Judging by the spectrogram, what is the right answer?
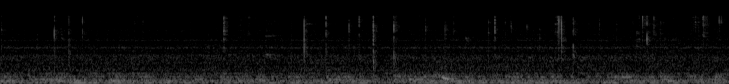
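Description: Eating at a tabletop barbecue grill: scattered light clicks and taps from chewing and from chopsticks on the metal grill plate, over a low steady hum.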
